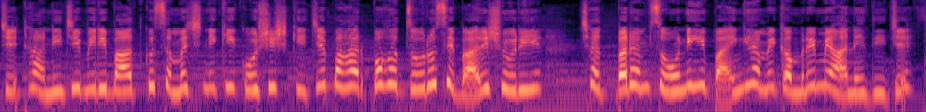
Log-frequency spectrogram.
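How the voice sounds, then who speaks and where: A woman's voice: high-pitched, a little fast, darkish tone, soft background music. A woman playing a patient, dutiful young bride in a cartoon moral story, speaking politely and earnestly. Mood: anxious, pleading.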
